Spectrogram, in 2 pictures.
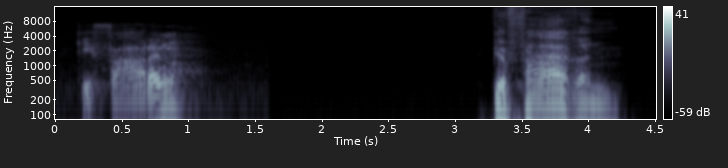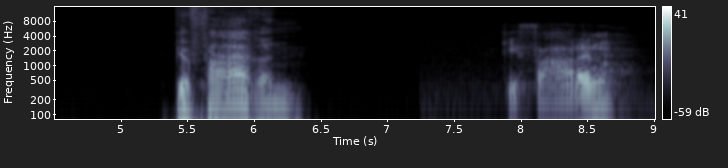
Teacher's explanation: Entonces, como participio, nos dice que no va a estar la sílaba tónica en la primera, sino que va a estar en la segunda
